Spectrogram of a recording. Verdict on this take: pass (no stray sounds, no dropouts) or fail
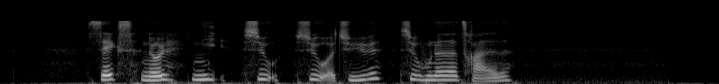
pass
